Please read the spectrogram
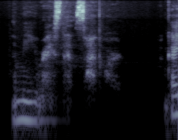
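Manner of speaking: whispered to herself while erasing; whispered aside. Real, not acted. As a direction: whisper the aside under your breath. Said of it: "teacher aside while erasing".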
